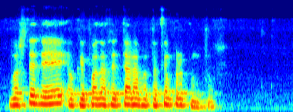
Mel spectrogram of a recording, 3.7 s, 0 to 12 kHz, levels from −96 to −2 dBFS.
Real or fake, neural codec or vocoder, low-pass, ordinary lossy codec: real; none; 7.2 kHz; Opus, 16 kbps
